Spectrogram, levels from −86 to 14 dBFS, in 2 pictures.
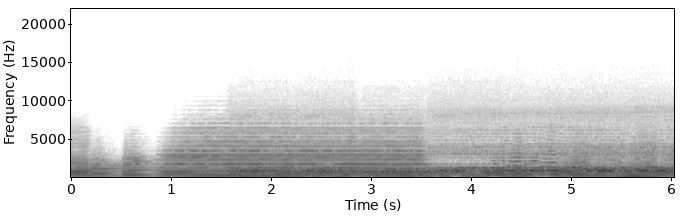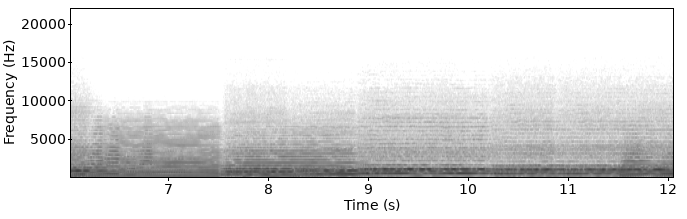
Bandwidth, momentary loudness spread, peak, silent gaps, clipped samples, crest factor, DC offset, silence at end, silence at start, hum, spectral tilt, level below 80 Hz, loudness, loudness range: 11.5 kHz; 8 LU; -6 dBFS; none; under 0.1%; 14 dB; under 0.1%; 0 s; 0 s; none; -4 dB/octave; -72 dBFS; -19 LUFS; 2 LU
